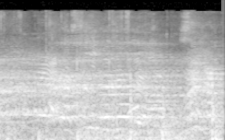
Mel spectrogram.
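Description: Raised voices calling out during a live MMA bout, with a few brief dull thuds from the fighters in the ring.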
